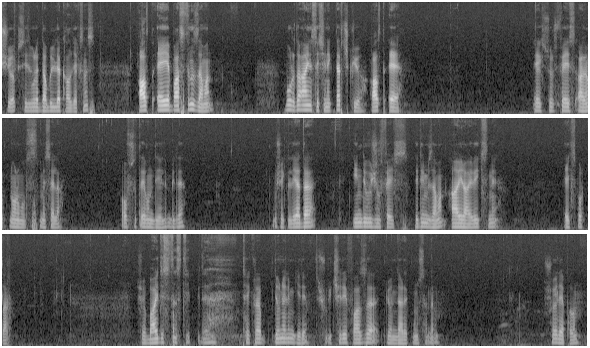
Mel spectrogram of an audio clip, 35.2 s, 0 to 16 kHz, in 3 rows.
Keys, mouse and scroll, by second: 0.1 w, 1.4-1.7 scroll up 2, 1.7-9.0 shift+middle drag, 9.0 alt+e, 13.6-17.0 drag, 17.0 ctrl+z, 19.6 alt+e, 24.0 a, 25.5 m, 27.5 click, 27.9 middle click, 28.5 scroll up 2, 28.9 shift+middle click, 29.3 click, 29.4 middle click, 29.7 g, 32.3 scroll down 1, 32.5 middle click, 33.0 scroll up 1, 33.4 click, 33.6 scroll up 2.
